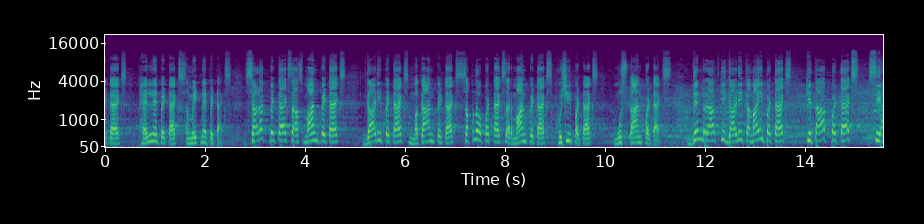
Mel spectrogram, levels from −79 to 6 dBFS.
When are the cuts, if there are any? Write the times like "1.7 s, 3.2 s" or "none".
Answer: none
